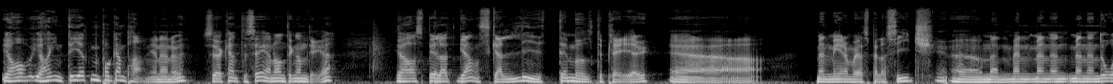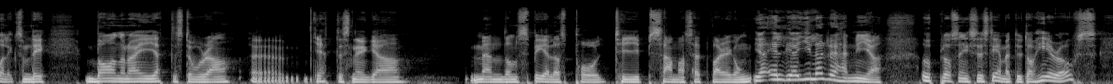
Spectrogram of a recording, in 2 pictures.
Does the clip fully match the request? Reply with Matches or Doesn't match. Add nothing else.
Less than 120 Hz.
Doesn't match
